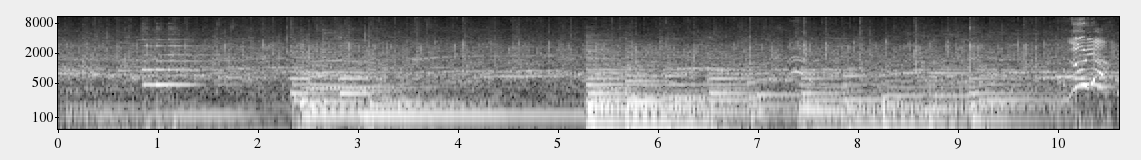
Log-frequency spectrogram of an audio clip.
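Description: Church worship band playing held chords over a bass line that changes note about two seconds in and again about five seconds in, then moves in short steps. The congregation's clapping and voices sound under it.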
